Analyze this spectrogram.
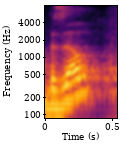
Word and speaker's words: Bizzell: And today I'm sitting here with our client, Bizzell, Bizzell? - Exactly. - That's how you pronounce it?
